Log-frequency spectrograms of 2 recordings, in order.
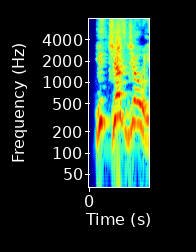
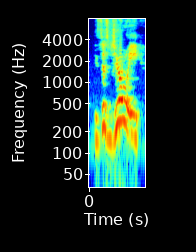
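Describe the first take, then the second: First: "just" pushed louder and slow, drawn out; stress on just. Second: Said in the usual way. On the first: Shown as a demonstration. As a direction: lean hard on "just", slowly. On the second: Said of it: "Joey again".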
